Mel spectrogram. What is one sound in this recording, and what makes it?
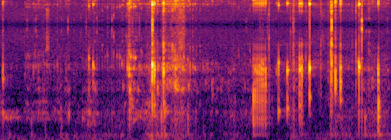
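Water splashes as the surface is broken.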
